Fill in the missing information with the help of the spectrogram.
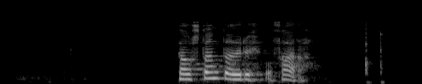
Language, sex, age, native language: Icelandic, female, 40-49, Icelandic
